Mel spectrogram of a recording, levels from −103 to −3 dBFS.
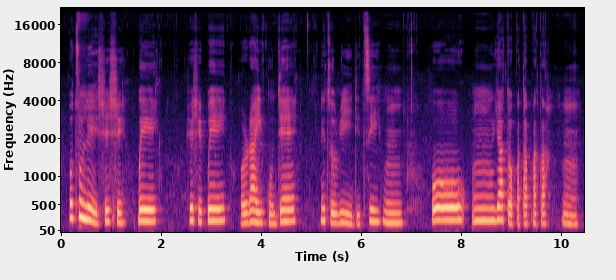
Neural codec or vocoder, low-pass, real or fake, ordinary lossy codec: none; 19.8 kHz; real; none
